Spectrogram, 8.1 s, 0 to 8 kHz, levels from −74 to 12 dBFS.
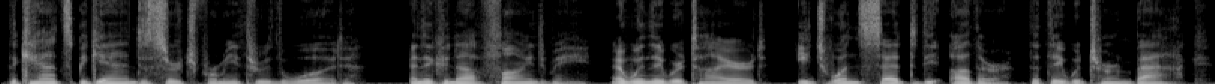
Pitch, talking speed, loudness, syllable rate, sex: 105 Hz, 235 wpm, -20 LUFS, 5.1 syllables/s, male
